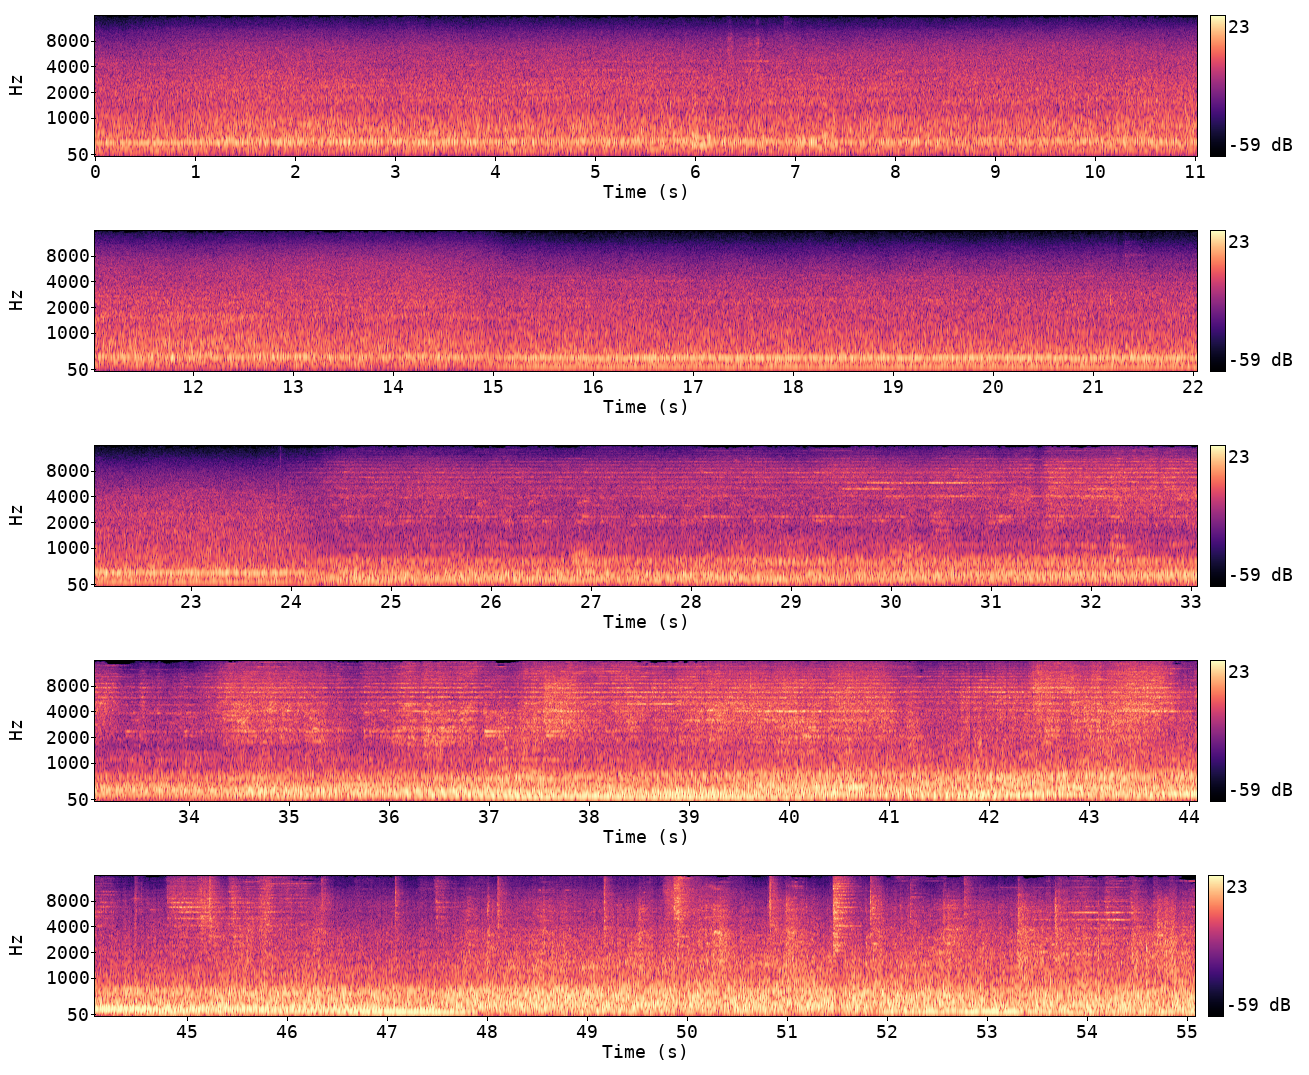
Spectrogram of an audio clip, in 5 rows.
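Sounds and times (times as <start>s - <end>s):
diesel locomotive engine hum: 0.0s - 55.0s
train wheels squealing: 24.2s - 46.4s, 53.6s - 54.8s
wheels clicking over rail joints: 46.3s - 55.0s.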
